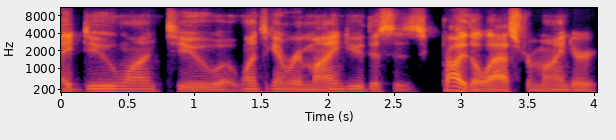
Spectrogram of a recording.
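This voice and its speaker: At a moderate pace, a man with a fairly low pitch talks in an unremarkable speaking voice. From US Midwest, Minnesota. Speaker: podcast host. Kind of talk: interview; show outro announcement.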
